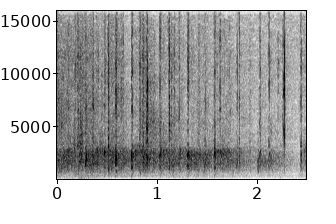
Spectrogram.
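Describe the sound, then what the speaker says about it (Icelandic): An audience at a sports awards ceremony applauds, giving dense, continuous clapping that sounds faint and slightly distant and fades a little toward the end, with no talk over it. "Og gefum þeim öllum gott klapp."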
